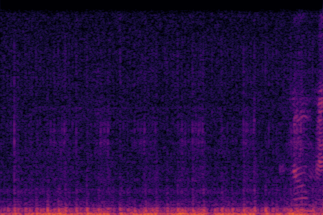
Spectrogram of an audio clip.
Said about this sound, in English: as people, as the cars come out, the lights change. So obviously this early, there's not going to be many that's actually coming out.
